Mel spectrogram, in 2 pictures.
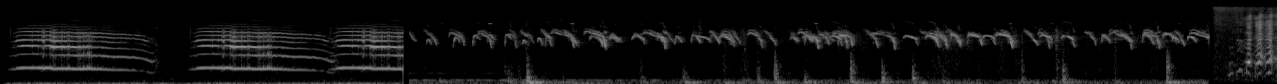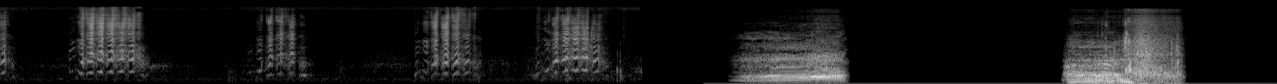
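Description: A cat meowing three times, each call falling in pitch, then chicks peeping rapidly and continuously for about eight seconds. This is followed by about six short noisy animal bursts, and near the end two louder rasping sounds.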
